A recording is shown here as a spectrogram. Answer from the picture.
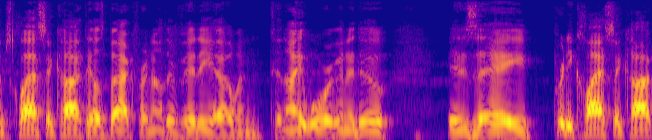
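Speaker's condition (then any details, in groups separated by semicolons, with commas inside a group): No condition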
